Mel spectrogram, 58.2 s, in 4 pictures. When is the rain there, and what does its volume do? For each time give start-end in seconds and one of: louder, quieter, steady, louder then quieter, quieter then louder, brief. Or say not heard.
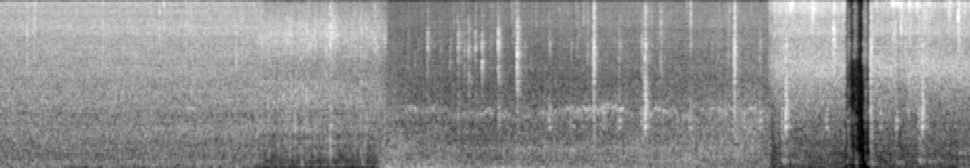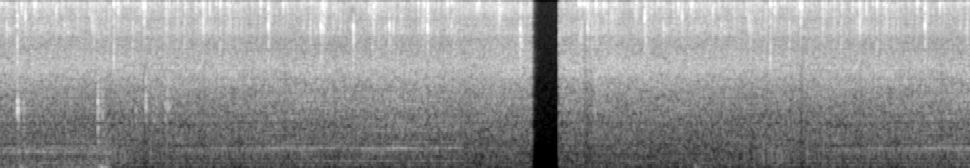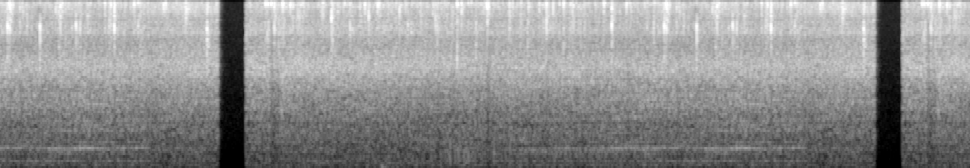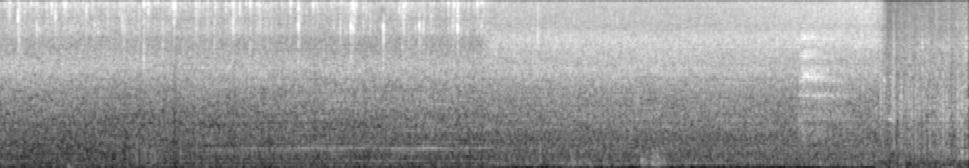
0.0-58.1 steady.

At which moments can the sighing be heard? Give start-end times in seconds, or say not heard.
55.6-56.5.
